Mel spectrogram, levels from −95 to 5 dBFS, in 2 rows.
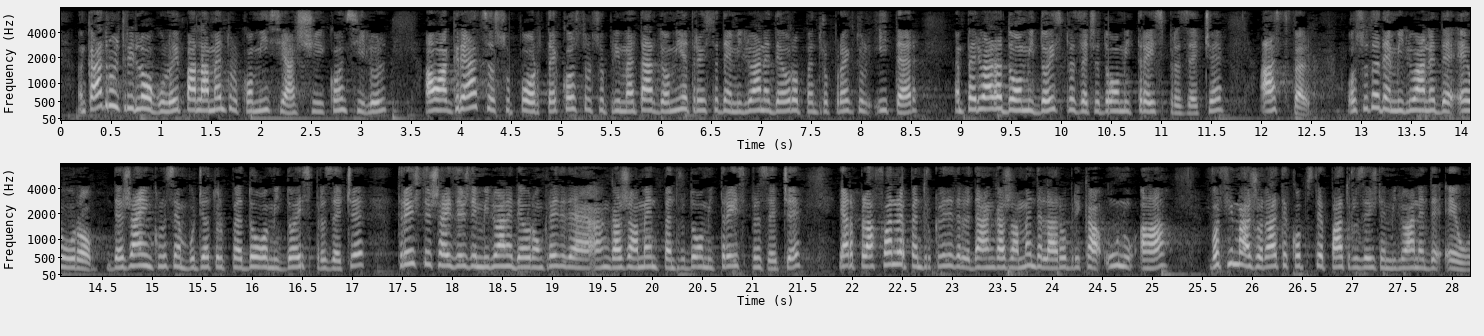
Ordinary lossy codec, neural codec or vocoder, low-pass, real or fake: none; none; 7.2 kHz; real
